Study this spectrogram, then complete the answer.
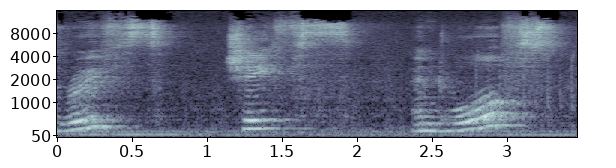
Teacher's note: when you say these words roofs chiefs and dwarfs you can hear that that f still is retained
